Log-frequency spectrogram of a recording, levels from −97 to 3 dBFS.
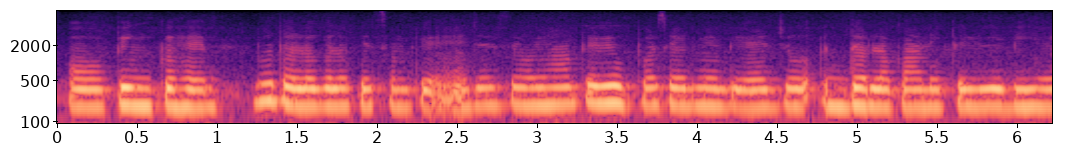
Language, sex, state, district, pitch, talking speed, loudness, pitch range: Hindi, female, Odisha, Nuapada, 185 Hz, 220 wpm, -15 LUFS, 180-190 Hz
